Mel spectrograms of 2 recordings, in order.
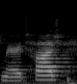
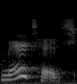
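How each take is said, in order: First: It is said with a French-sounding ending. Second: It is said ending like the word heritage. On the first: The speaker calls it wrong. "people think it sounds French, it looks French, it must be French" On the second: The speaker calls it right. "pronounced meritage"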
